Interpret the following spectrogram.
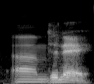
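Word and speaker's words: Diné: Hopi, Apache, Ute, or Dine, or Dine, he says the way it's pronounced, Danae.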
